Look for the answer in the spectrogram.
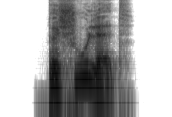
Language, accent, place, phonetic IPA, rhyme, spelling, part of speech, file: German, Germany, Berlin, [bəˈʃuːlət], -uːlət, beschulet, verb, De-beschulet.ogg
- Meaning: second-person plural subjunctive I of beschulen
